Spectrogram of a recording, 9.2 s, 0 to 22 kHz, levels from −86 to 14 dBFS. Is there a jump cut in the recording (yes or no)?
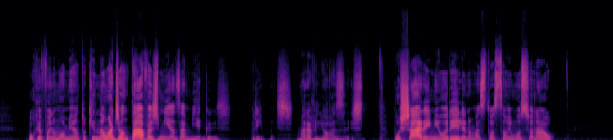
no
